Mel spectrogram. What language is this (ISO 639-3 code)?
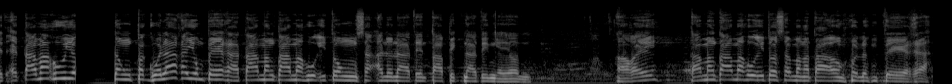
fil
